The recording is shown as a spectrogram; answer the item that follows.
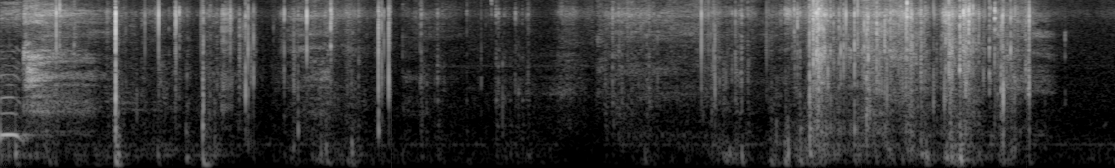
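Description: Crinkling and rustling close to the microphone, as something is handled by the phone: scattered sharp crackles at first, a quieter spell, then a denser rustle over the last two or three seconds.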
